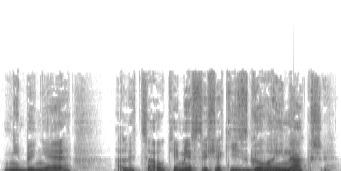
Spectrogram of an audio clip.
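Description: A man voicing a young peasant wife who chatters eagerly and fusses over her family, his voice pushed high and loud. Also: moderate pace, vocal fry. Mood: tender. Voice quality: raised pitch, loud and excited.

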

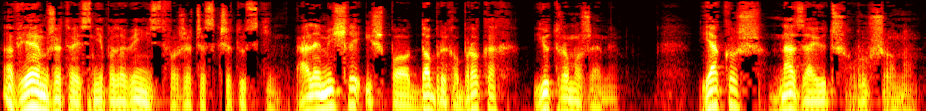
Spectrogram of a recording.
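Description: Male audiobook narrator, extremely low, husky voice, unhurried delivery. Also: big pitch swings. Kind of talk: audiobook reading of a historical novel.

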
